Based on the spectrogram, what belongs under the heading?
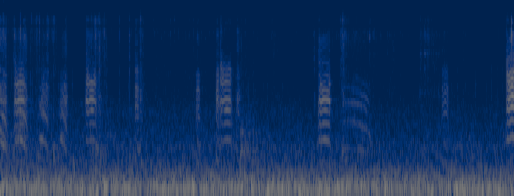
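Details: White zebra finches early in the morning give short, nasal, toy-trumpet calls in scattered bursts, several in the first second, then every second or so, over a steady low rumble.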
